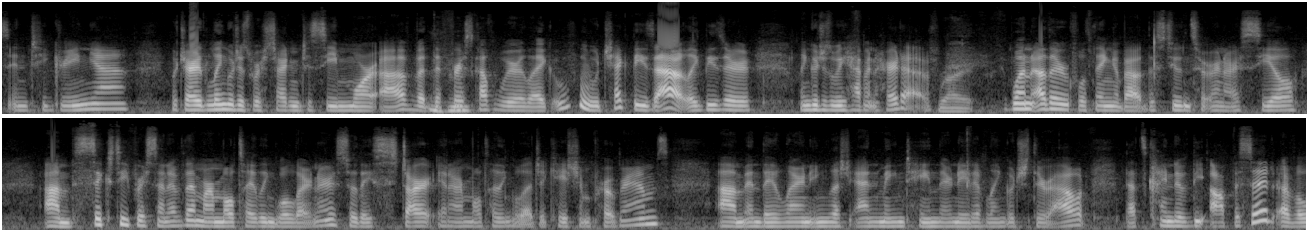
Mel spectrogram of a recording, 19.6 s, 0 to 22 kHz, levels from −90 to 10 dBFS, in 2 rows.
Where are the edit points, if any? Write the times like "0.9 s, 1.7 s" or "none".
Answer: 8.0 s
